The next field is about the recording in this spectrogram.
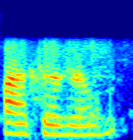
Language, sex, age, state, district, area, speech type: Bengali, female, 45-60, West Bengal, Darjeeling, rural, conversation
